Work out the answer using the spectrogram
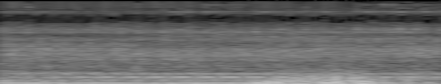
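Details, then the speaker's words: Crashed supercar bought at auction, after it randomly came back to life from an unresponsive mode: low, even engine hum with a steady rumble and no knocks; now fully drivable, starting and shutting off fine. "it was now completely drivable and starting up was no longer an issue it turned off and on just fine"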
